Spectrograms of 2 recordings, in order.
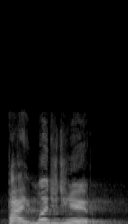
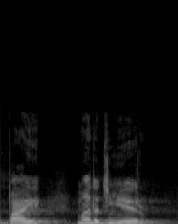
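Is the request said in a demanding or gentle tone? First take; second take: demanding; gentle. First: It is said as a rude, demanding order. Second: It is said as a soft, pleading request.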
